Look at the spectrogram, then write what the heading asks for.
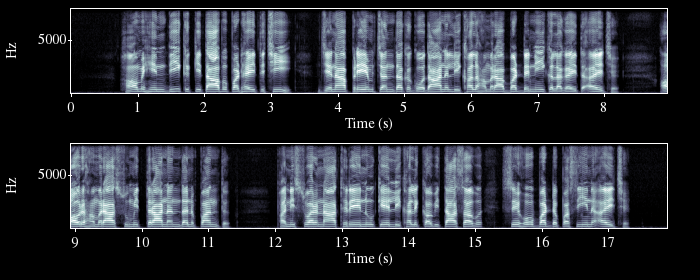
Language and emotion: Maithili, neutral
